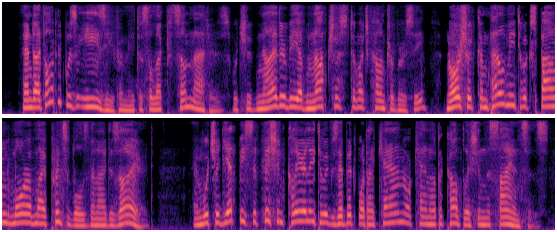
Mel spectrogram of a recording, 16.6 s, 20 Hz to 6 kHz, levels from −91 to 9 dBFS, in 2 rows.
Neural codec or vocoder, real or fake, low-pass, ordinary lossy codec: codec, 44.1 kHz, 7.8 kbps, Pupu-Codec; fake; 5.4 kHz; AAC, 32 kbps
